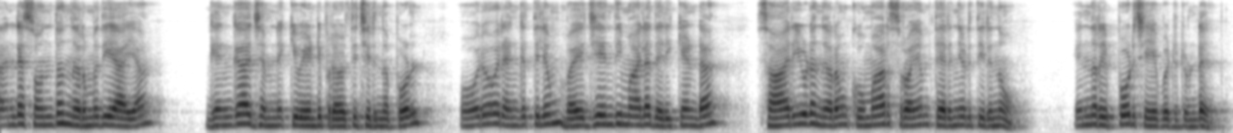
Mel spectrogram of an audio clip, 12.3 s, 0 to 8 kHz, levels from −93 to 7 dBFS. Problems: constant background noise, low volume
